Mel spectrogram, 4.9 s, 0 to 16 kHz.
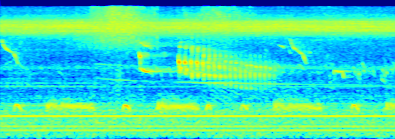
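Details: Burchell's starlings in a tree at a waterhole dam, Djuma Game Reserve, Sabi Sand, South Africa, 15:00 on 12 November 2022, give a harsh rapid chattering burst with high slurred whistles, over frog-like croaks, insect hiss and electrical hum.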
